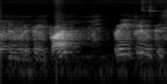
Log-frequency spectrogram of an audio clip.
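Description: Speech only: a person talking over a video-call connection, with short pauses between phrases.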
